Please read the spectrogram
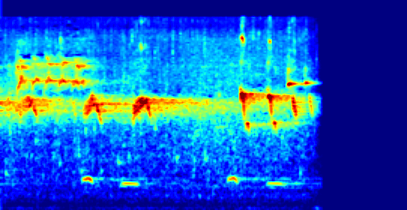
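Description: Birds chirping and calling over a steady high hiss, with short repeated lower notes among the chirps; the sound cuts off suddenly a little over three seconds in.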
